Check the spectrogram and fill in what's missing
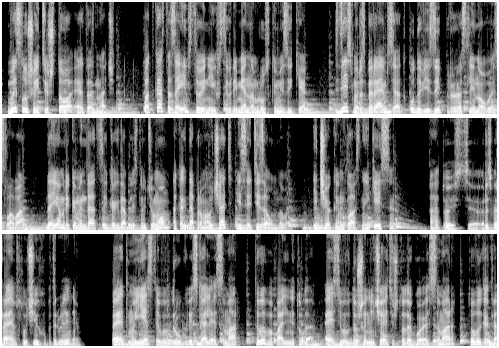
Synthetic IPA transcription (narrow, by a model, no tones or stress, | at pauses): vɨslˠuʂəjɪtʲɪʂt̪o̞ʔɛt̪əznat͡ɕɪ̥t̪̚pɐt̪kast̪əzɐimst̪vəvənʲɪixfsəvɾʲɪmʲe̞nːəmɾuskəmjɪzɨkʲḛzʲdʲesʲmɨɾəzbʲɪɾajɪmsʲəɐt̪kud̪əvjɪzɨk̚pɾʲɪɾɐsʲlʲino̞vɨjəslˠɐvad̪ɐjo̞mɾʲɪkəmʲɪnd̪at̪sɨɪkɐɡ̚d̪ablʲɪsnutʲʊmo̞mɐkɐɡd̪apɾəmɐlˠt͡ɕætʲisɐjtʲizɐumnə̰və̰it͡ɕekəjɪmklˠasnɨjəkʲejsɨ̰a̰t̪o̞̰jɪ̰sʲtʲɾə̰zbʲɪɾajɪmslˠut͡ɕɪːixʊpət̪ɾʲɪblʲḛnʲɪ̰jə̰ | pɐɛt̪əmʊjesʲlʲɪvɨvd̪ɾukɪ̰skalʲɪɛsɛmɛrt̪o̞vɨpɐpalʲɪnʲɪt̪ʊd̪a̰ɐjesʲlʲɪvɨvd̪ʊʂɛnʲɪt͡ɕæjɪtʲɪʂt̪o̞t̪ɐko̞jəɛsɛmɛrt̪o̞vɨkɐka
